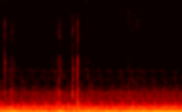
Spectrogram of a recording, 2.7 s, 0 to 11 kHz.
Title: 2011 Chevy HHR rough idle and slow speed noise with P0011 code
